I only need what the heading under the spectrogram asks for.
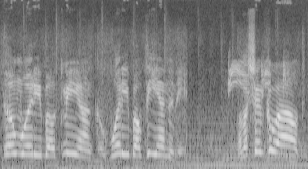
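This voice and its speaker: An actor playing an aggressive Soviet captain with a Russian accent, speaking in clipped military phrases for a video game. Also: male voice, sits high, quick pace, muffled recording, soft background music, lightly acted. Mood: restless, contemptuous. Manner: clipped military radio speech. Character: hot-headed, aggressive Soviet army captain.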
